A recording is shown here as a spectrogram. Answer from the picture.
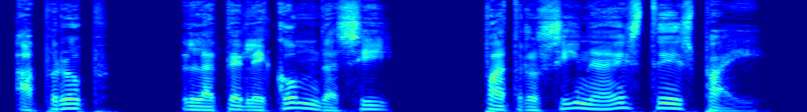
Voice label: catalan corporate videos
